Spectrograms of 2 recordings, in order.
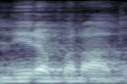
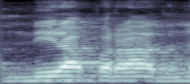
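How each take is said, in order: First: निरपराध with short a, "niraparadh", pitched lower; correct pronunciation. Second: निरापराध with a long aa after r, "niraaparadh"; wrong pronunciation. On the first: Teacher correcting the error, निरपराध with short "ra". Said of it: "होता है". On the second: Teacher showing the error, निरापराध with long "raa". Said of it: "नहीं होता है". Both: Shown as a demonstration.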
